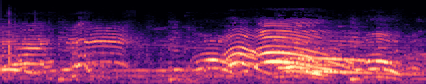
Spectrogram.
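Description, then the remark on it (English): A lively crowd cheers and shouts as a new take on a Pong game gets underway on a summer night, many voices overlapping in rising and falling whoops that swell louder midway and hold steady to the end. “As the game gets underway, the crowd reacts with gusto.”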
